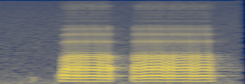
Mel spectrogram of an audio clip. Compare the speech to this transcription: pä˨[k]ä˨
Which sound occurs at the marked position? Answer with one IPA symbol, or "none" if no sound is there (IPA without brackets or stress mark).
ʔ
